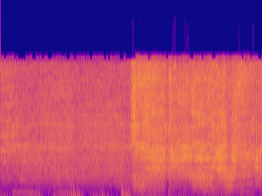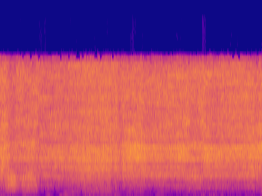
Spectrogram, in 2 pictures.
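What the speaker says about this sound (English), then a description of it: "Now the last thing is putting compressed air in here, trying to get the whole thing." Compressed air blasts through a motorcycle fuel tank on a Ninja restoration, starting after a moment of background voice and then a loud, continuous hiss that rushes on steadily to the end.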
